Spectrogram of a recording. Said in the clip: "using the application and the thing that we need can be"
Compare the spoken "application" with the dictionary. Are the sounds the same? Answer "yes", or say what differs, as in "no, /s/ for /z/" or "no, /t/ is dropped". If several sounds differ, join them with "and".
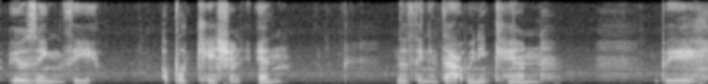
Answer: yes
